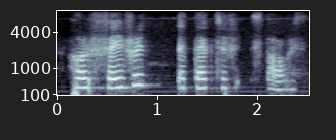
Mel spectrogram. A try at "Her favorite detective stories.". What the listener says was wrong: Good. All right, nice job. Thank you.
